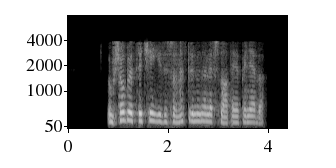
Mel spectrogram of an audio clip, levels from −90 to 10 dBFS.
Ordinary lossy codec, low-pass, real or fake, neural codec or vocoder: AAC, 16 kbps; 7.2 kHz; fake; codec, 16 kHz, 0.5 kbps, X-Codec, HuBERT features, trained on LibriSpeech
